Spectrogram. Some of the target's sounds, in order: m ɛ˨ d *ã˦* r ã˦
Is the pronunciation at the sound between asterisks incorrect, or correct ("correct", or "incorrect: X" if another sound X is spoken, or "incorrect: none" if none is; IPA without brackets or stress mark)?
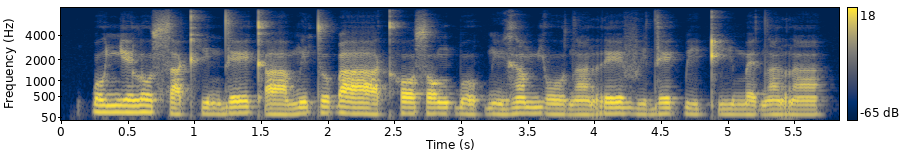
correct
